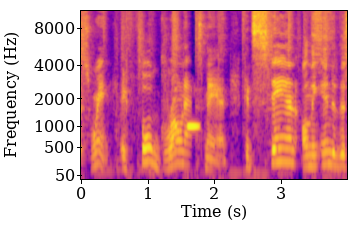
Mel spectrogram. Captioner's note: beep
